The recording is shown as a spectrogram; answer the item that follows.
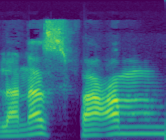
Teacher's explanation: তানবিনের আওয়াজকে মিম সাকিন মিমের সঙ্গে পরিবর্তন করে পড়তে হবে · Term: ইকলাব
